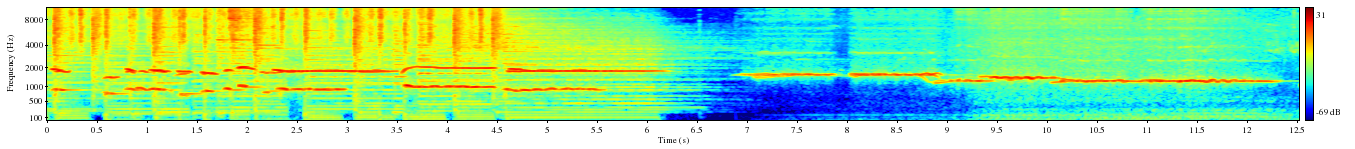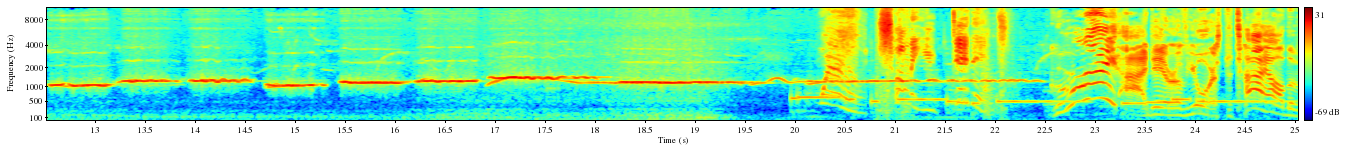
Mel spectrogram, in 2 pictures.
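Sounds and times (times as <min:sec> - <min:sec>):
person whistling a tune: 0:00.0 - 0:06.0, 0:06.9 - 0:22.6.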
